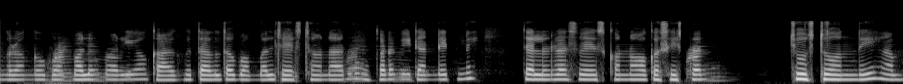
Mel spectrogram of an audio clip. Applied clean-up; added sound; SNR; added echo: neural mask model DeepFilterNet 3.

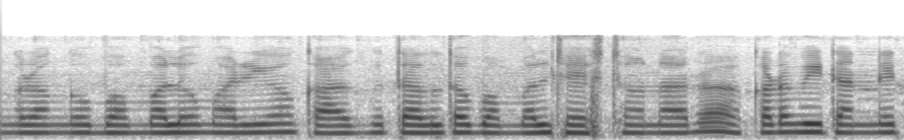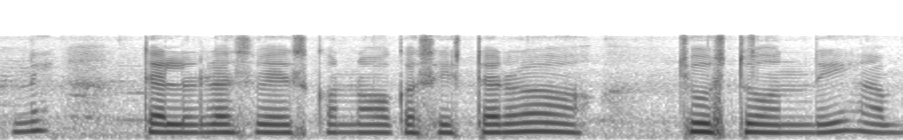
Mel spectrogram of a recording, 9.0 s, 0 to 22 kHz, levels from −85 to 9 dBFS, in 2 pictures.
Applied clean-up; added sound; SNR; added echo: none; none; none; none.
